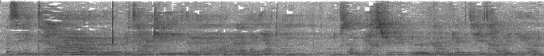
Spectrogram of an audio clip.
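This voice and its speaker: A woman with a Parisian accent, a guest speaking in a public debate on a theatre stage, articulate and measured with frequent hesitations. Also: on the low side, fairly even intonation, mellow, distant mic, slight background noise. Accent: Parisian French. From Paris, France. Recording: echoey hall, picked up from afar.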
